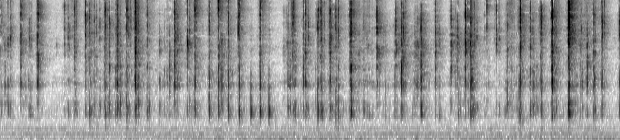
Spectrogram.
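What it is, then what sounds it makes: Plastic game controller buttons. Fingertips rapidly click the shoulder buttons and triggers of a hollow black plastic Nintendo Switch Pro controller held in both hands. The result is a dense run of short, sharp plastic clicks with a bright edge and almost no ring, over a faint steady low hum.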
